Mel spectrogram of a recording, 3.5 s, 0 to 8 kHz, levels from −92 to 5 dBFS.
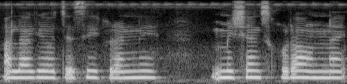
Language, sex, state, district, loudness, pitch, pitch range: Telugu, female, Andhra Pradesh, Sri Satya Sai, -15 LUFS, 230 Hz, 230-235 Hz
